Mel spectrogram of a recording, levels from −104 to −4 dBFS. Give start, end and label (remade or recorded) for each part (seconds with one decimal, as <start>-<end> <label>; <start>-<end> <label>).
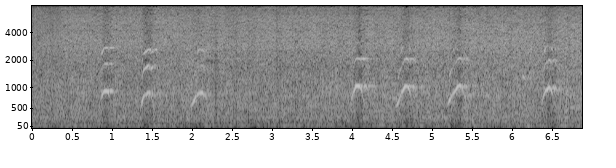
0.0-1.9 recorded; 1.9-3.1 remade; 3.1-6.9 recorded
